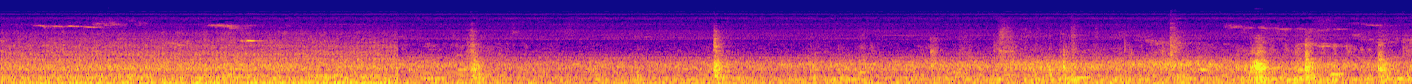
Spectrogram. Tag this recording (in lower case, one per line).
speech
